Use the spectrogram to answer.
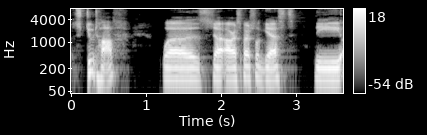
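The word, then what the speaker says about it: Stoothoff: everybody yes excellent um eric studof uh it's pronounced stutthof was our special guest the office of the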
